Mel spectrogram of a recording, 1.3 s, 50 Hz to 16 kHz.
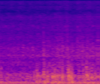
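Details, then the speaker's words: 1948 Ford 8N tractor at steady low idle with PTO engaged after cooling-system work, stop leak added to radiator, old PTO seal reinstalled: even idle, soft mechanical clatter, no misses or knocks; PTO shaft turning, not leaking. "so we engage the PTO we'll make sure the shaft is turning and it's not leaking good shaft is turning it's not leaking"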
